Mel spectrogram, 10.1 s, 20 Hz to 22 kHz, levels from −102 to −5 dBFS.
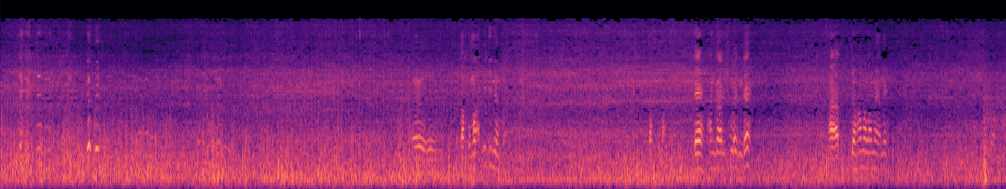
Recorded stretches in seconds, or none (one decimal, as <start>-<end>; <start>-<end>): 0.0-10.1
